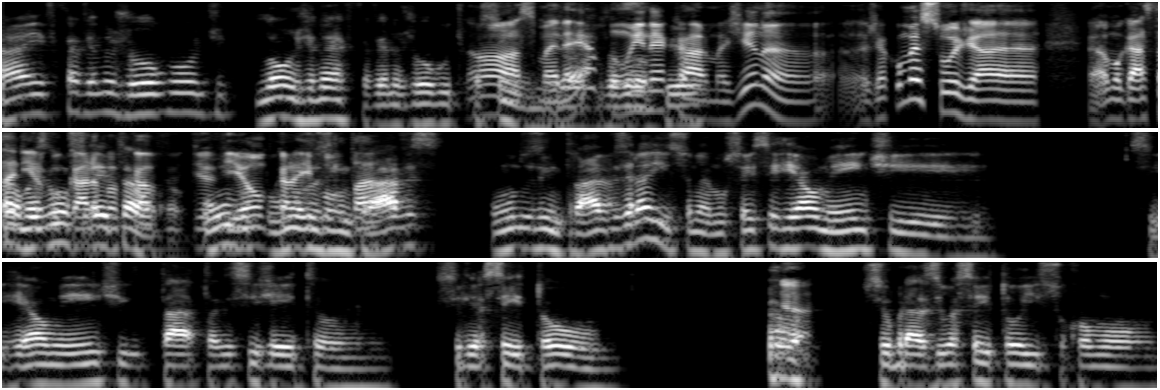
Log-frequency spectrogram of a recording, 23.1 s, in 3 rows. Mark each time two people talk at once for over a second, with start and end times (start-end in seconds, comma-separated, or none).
3.1-4.7, 7.7-10.3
